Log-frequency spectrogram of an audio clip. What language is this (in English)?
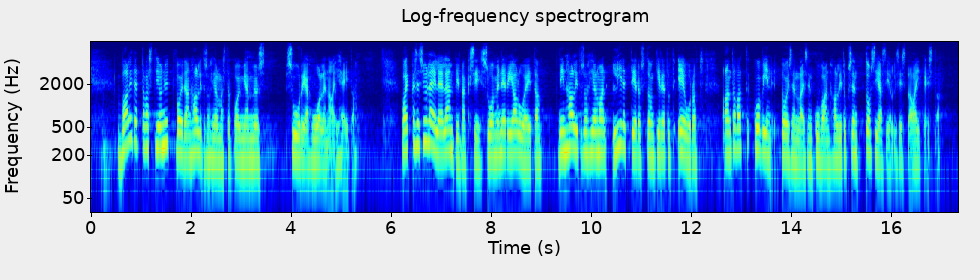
Finnish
